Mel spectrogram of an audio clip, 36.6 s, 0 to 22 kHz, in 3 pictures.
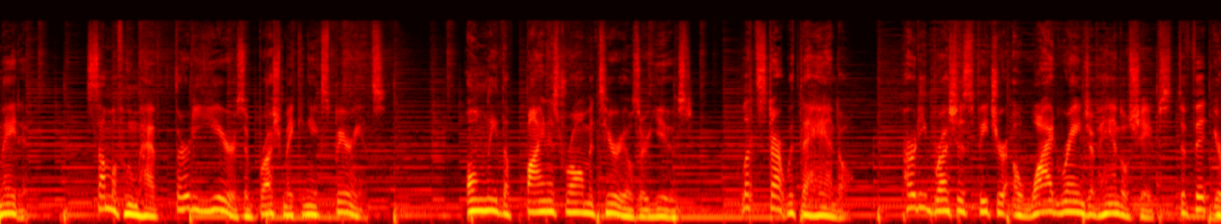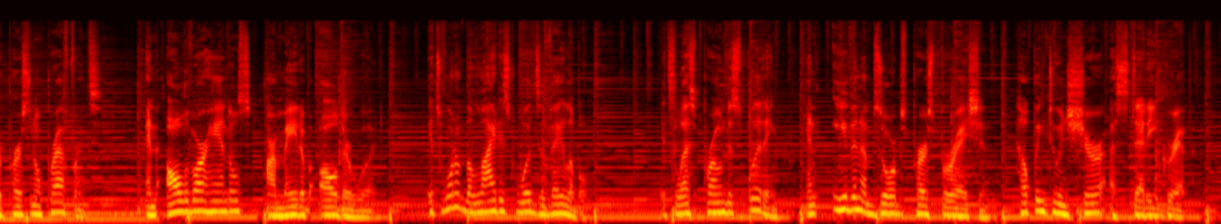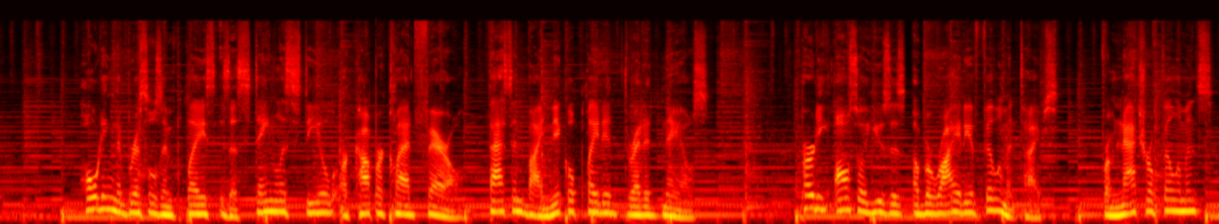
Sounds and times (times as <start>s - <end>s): Speech: 0.0s - 3.9s, 4.6s - 18.2s, 18.8s - 24.2s, 25.2s - 31.6s, 32.4s - 36.6s
Music: 0.0s - 36.6s.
